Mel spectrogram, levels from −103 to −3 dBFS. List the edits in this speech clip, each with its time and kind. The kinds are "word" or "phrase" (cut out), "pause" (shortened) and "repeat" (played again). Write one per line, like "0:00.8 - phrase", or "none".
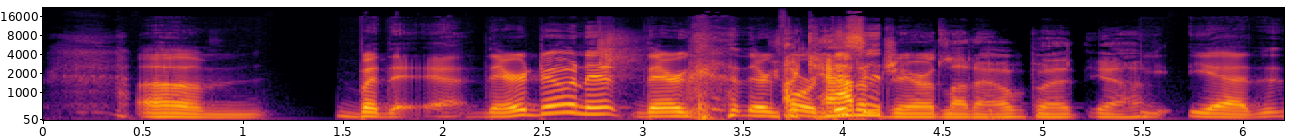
0:02.1 - word
0:03.7 - word
0:04.2 - phrase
